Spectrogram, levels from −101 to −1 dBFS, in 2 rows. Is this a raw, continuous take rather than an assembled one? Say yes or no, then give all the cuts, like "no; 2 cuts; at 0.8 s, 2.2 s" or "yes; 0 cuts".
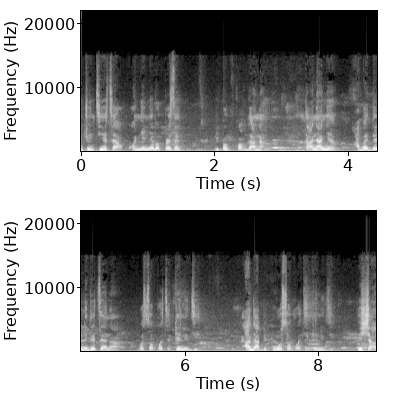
yes; 0 cuts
